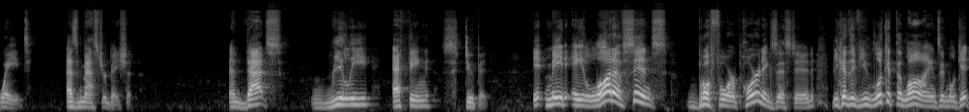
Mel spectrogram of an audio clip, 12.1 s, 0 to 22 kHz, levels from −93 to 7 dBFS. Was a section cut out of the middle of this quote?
no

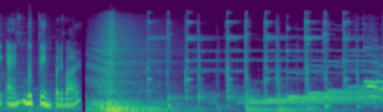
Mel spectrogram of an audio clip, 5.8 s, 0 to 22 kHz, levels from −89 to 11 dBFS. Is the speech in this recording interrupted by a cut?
yes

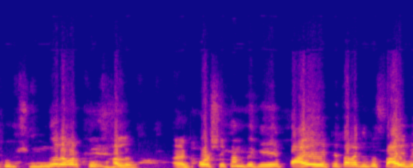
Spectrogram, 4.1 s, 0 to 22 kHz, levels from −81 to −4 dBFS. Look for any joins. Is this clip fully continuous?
no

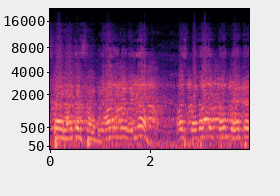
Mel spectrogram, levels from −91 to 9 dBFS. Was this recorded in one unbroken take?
no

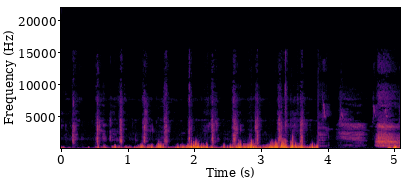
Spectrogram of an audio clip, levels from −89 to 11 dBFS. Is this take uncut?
no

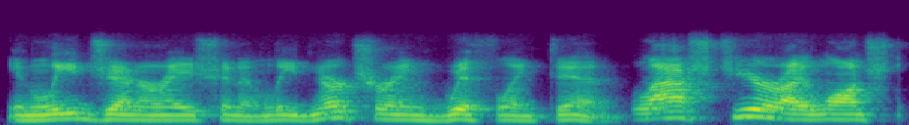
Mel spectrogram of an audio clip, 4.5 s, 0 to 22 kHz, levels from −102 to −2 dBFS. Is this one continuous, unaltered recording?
no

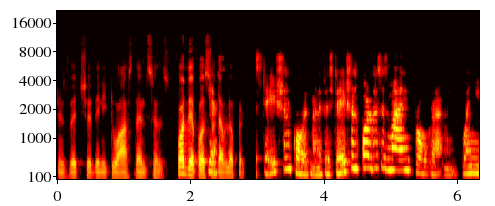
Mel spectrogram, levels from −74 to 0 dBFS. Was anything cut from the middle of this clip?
yes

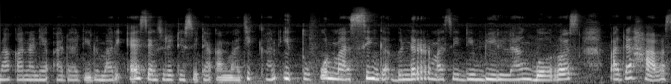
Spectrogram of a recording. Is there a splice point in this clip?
no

